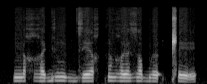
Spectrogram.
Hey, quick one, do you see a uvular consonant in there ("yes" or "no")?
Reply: yes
